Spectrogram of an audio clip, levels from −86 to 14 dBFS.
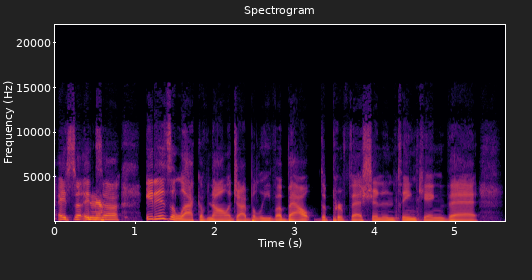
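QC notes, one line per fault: No dropouts, clicks, distortion or level problems were found anywhere in the speech, so there is nothing to log.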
